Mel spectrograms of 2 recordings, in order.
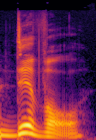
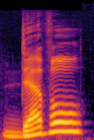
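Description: First: The first vowel sounds like the one in bid. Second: The first vowel sounds like the one in bed. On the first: "some people pronounce it divil" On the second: "devil or divil"

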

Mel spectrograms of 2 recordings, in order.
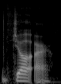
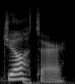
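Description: First: The middle consonant is a glottal stop. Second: The middle consonant is a clear t sound. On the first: The speaker calls it wrong. "not jotter" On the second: The speaker calls it right. "it should be jotter"

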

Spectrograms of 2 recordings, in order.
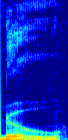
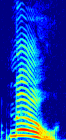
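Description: First: It is said in a deep man's voice. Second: It is said in a child's voice.

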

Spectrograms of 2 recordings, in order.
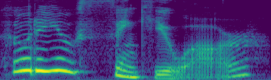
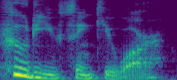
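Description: First: It sounds genuinely curious and intrigued. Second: It sounds accusing and confrontational.

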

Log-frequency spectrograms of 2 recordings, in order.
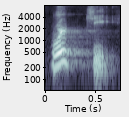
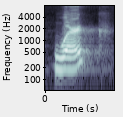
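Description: First: A tiny E vowel is added after the K. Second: The word ends cleanly on the K sound. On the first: The speaker calls it wrong. "people just add another vowel" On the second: The speaker calls it right. "Instead of work"

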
